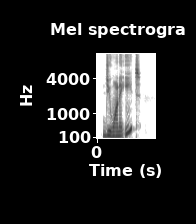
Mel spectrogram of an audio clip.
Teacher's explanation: Sometimes letters are dropped like the T in want too. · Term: connected speech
